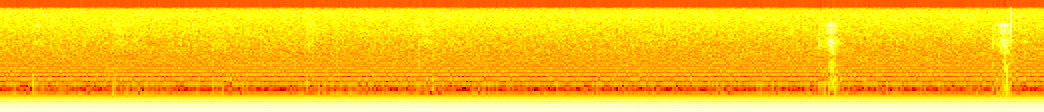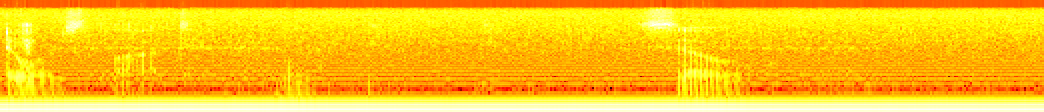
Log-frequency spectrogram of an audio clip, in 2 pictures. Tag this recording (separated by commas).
Speech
